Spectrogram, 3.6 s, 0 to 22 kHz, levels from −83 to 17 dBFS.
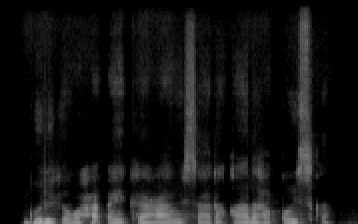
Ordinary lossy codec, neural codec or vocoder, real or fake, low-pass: none; codec, 44.1 kHz, 7.8 kbps, DAC; fake; none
